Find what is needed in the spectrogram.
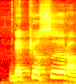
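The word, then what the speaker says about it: νήπιος: 어렸을 동안에는 네피오스라고 한다고 말씀드렸고요.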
